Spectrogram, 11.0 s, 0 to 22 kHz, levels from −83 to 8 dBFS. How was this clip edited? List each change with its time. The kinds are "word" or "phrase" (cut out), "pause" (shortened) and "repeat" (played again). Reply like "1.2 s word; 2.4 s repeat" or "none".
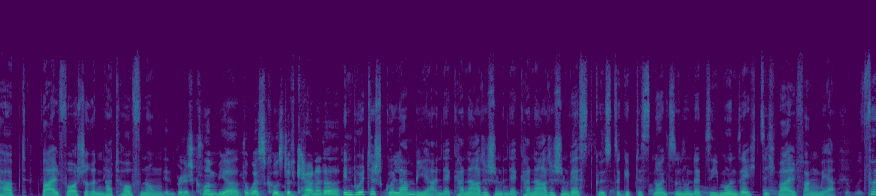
1.3 s word; 6.3 s repeat; 8.1 s word; 9.7 s word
